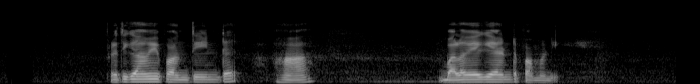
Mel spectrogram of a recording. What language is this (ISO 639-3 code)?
sin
